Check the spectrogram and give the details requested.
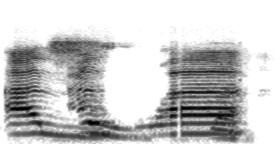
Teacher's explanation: huruf zai sukunnya tidak dipantul ya, bukan azwa, bukan Mantul ya, azwa.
